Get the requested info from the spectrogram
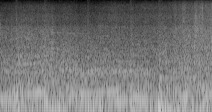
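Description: A loud, steady low rumble with a few short, held low notes over it.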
